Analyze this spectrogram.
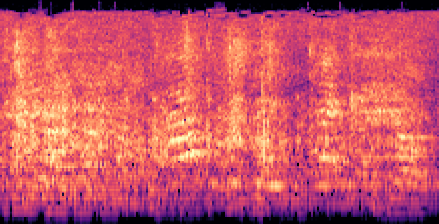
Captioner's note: laughter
